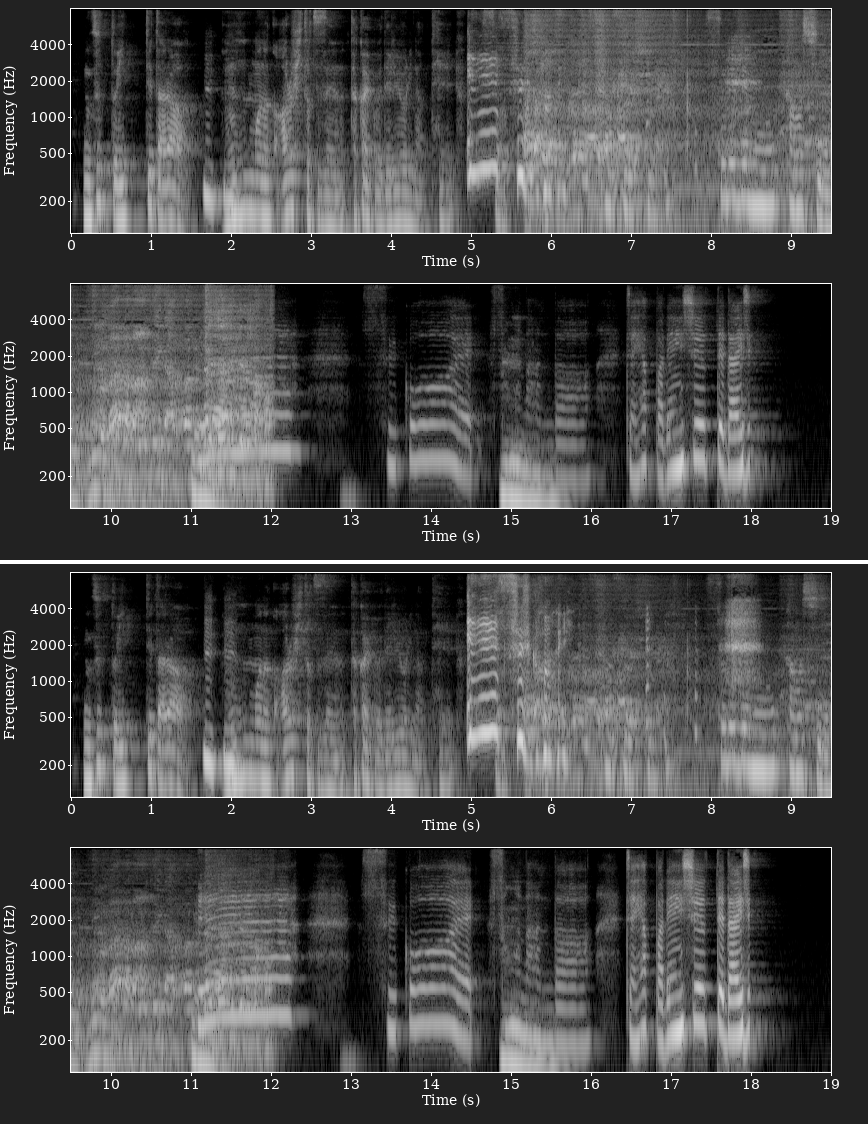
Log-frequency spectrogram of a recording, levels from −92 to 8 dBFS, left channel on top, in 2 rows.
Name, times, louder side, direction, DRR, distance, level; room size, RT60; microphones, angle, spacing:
voice 1, 0.1-1.5 1.9-4.9 5.3-5.4 6.4-11.4 14.8-15.6, left 2 dB, 30° left, 0.9 m, -27 dB
voice 2, 1.6-2.1 4.9-6.3 8.2-8.6 11.1-12.3 13.4-14.5 14.9-16.0 16.4-18.0, right 4 dB, 60° right, 0.5 m, -23 dB
sound 1, 5.6-12.0, left 6 dB, 70° left, 0.5 m, -27 dB
18.5 x 10.5 x 6.4 m
head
